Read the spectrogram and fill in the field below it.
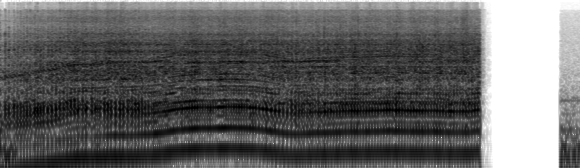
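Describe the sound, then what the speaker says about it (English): A chainsaw cutting a tree runs with a loud, steady, high whine whose pitch dips and rises slightly under load, then cuts out abruptly near the end, leaving silence before a faint return. "slide the saw past your body to avoid getting the bar stuck"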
